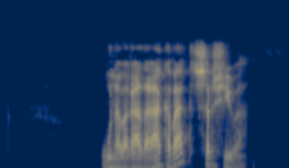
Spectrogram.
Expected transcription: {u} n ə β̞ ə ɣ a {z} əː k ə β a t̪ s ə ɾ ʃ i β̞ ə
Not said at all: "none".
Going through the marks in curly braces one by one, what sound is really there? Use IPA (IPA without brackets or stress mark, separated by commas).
u, ð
